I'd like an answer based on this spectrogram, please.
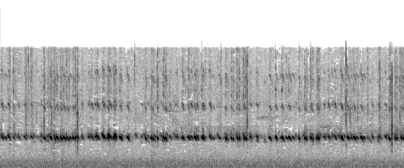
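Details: Cricket chirping in a nature recording meant for relaxation, a near-continuous high, pulsing trill with only brief dips, over a quiet hiss.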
